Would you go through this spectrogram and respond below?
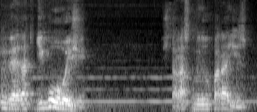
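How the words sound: The pause comes after the word hoje. Today is only when the promise is spoken. The speaker calls it wrong.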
